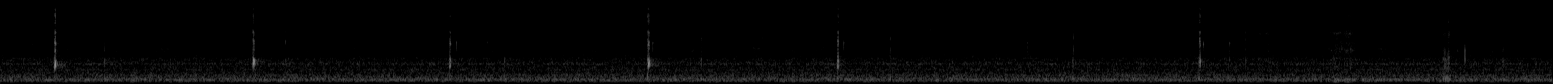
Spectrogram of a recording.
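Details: Quiet room with sharp, brief clicks about every two seconds, seven in all; hiccups.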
